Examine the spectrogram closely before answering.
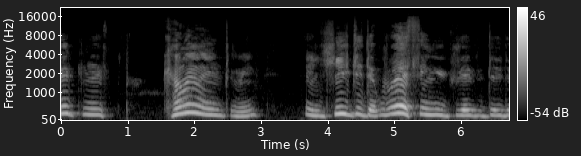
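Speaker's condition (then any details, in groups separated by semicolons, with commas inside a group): Cerebral palsy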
